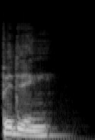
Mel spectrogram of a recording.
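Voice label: "bidding", English, British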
